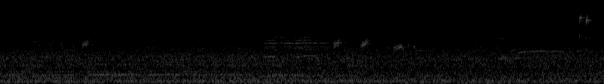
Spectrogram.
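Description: Faint background hiss with a few short, faint bird chirps scattered through it, and one sharp click just before the end.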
